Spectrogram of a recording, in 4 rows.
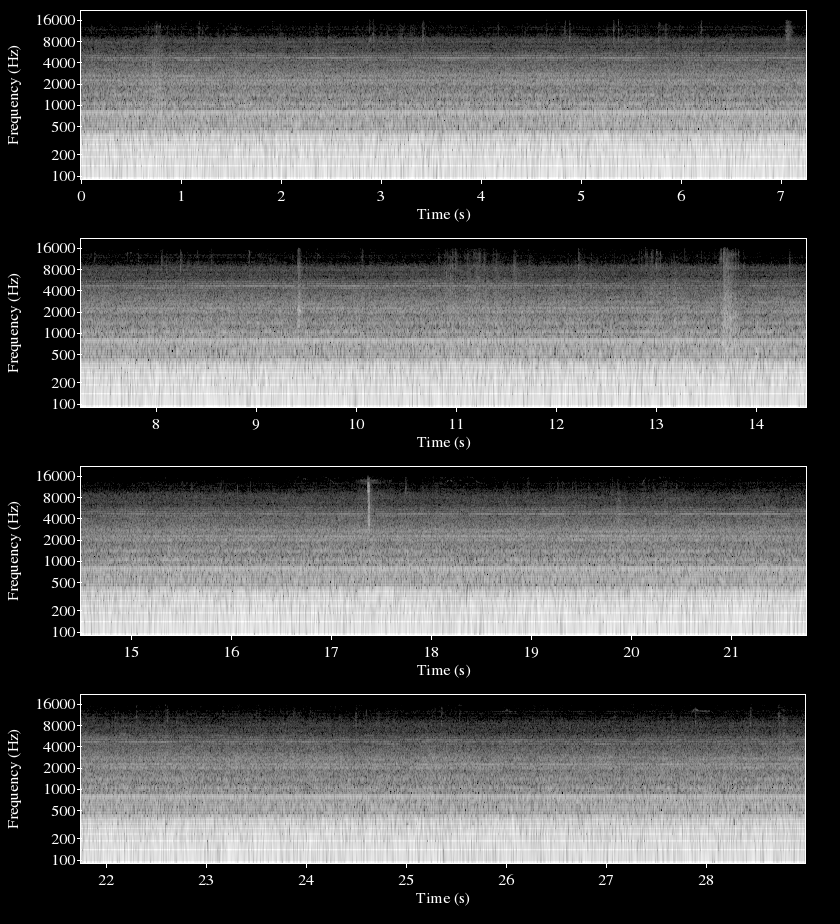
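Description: Steady cabin noise inside a Boeing 747-400 taxiing after landing: a low rumble from the idling engines and air-conditioning, with a thin steady whine over it.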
